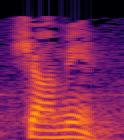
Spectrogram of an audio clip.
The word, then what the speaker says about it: Xiamen: Is that how you say it? Xiamen? Xiamen, yeah.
